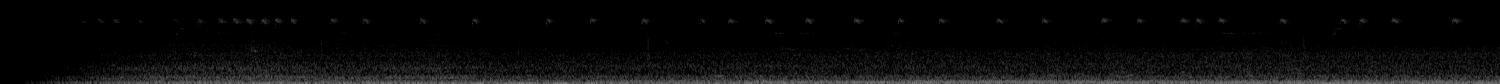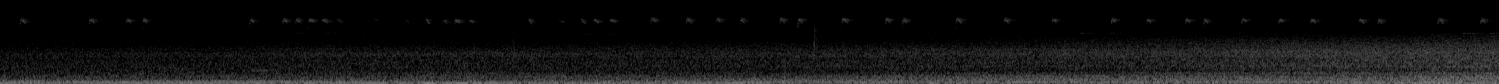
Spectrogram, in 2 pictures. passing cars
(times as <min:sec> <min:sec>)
0:23.6 0:29.9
